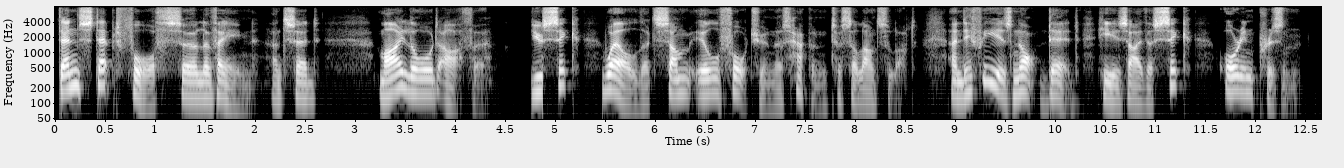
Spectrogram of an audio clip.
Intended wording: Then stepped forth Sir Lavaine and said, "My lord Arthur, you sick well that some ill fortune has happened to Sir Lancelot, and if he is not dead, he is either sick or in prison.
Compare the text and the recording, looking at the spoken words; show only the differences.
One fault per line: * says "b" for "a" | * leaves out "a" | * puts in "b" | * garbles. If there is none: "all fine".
all fine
